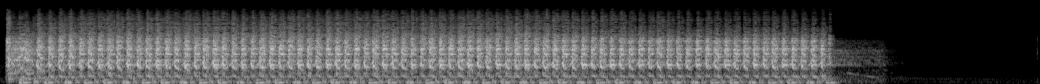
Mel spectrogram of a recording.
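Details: 300Z after the in-tank fuel pump was swapped, with a broken fuel pump ground noted: starter cranks the engine at an even three-plus beats a second for about eight seconds, never fires, then stops; crank, no start.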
